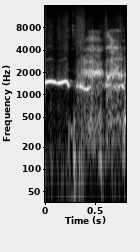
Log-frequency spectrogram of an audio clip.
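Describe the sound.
A father whistles a short melodic phrase, the clear pitch sliding and shifting between notes, loud with no talking.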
